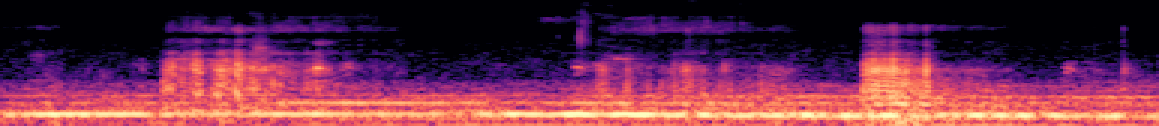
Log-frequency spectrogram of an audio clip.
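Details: Light snoring during sleep: soft, low rattling breaths over a steady background hum.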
